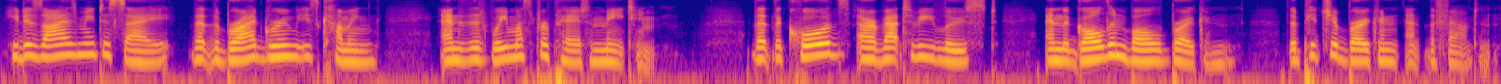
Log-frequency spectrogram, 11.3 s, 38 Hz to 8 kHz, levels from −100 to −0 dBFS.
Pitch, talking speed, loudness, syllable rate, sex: 185 Hz, 195 wpm, -18 LUFS, 5.6 syllables/s, female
